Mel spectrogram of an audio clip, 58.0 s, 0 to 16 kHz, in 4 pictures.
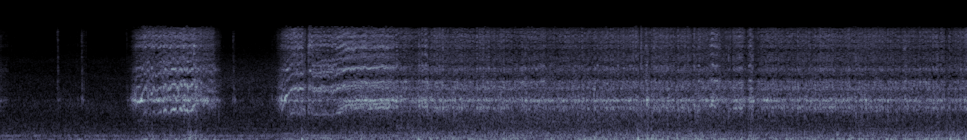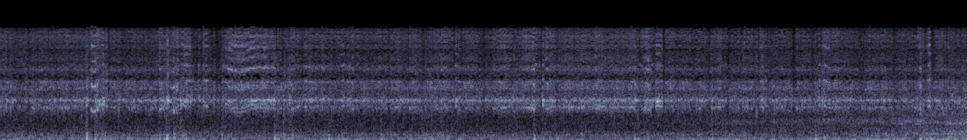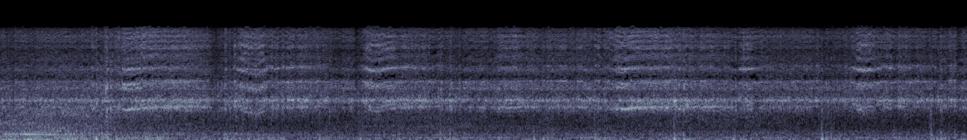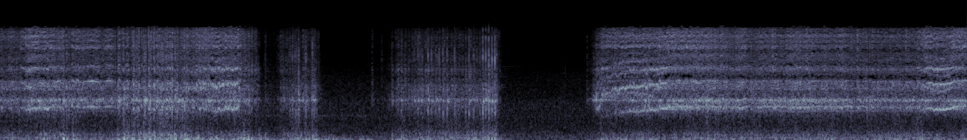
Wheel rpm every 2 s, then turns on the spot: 40, 80, 210, 230, 230, 230, 230, 230, 230, 230, 230, 230, 230, 230, 230, 230, 230, 230, 230, 230, 230, 230, 230, 90, 20, 20, 190, 230, 220.
2-4 46-52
